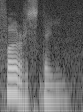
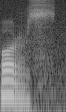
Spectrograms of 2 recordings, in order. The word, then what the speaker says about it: Thursday: Então vai ser Thursday. É como se fosse um F aqui, como se fosse Thursday. Bem assim mesmo, Thursday, tá? Se pronuncia esse TH como se fosse um F.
